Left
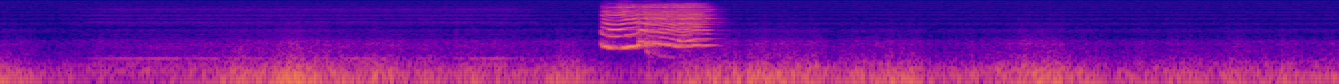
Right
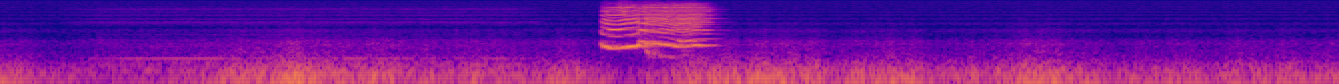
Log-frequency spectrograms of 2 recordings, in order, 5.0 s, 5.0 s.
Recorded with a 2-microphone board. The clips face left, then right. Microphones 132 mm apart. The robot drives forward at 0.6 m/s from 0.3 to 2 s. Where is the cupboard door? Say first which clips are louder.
Right 2 dB; 25° right (ahead or behind), 0.5 m.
